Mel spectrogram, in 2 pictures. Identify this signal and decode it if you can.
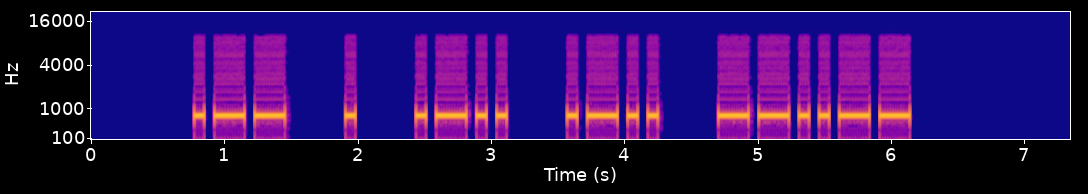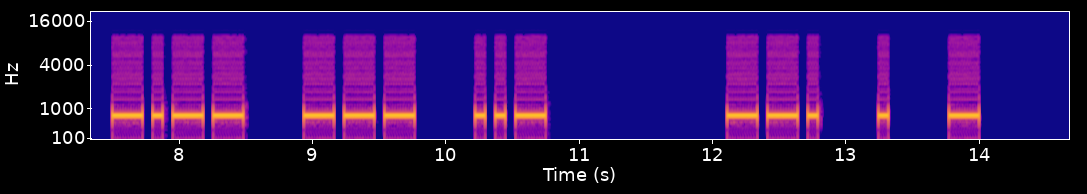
Morse code, heard as a keyed tone, about 16 wpm, spaced as for 11 wpm, 800 Hz. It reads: WELL, YOU GET
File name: Technical Subjects / Technical Subjects-mp3s / AND Gate @10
